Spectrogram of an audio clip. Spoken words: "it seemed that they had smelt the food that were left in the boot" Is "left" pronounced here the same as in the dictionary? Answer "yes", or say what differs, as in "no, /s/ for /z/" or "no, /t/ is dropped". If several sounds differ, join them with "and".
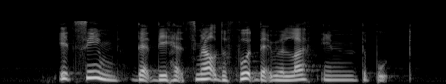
no, /t/ is dropped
